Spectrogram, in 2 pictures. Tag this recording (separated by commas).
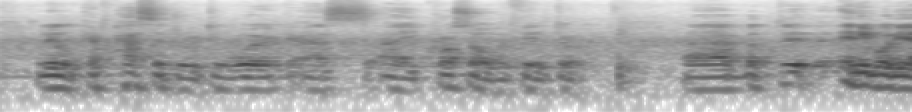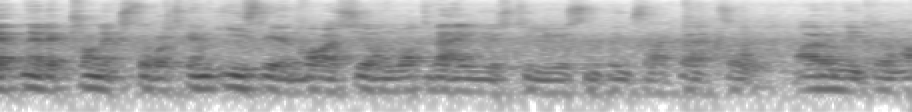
Speech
